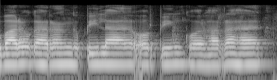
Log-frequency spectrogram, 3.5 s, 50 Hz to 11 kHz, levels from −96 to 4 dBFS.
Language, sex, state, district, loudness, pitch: Hindi, male, Jharkhand, Garhwa, -17 LUFS, 150 Hz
